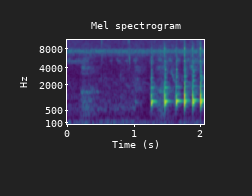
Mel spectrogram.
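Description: A rapid chirping call starting just over a second in: short, evenly spaced notes of one steady pitch, about eight a second, over a faint steady high hiss.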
